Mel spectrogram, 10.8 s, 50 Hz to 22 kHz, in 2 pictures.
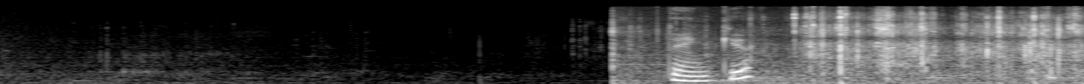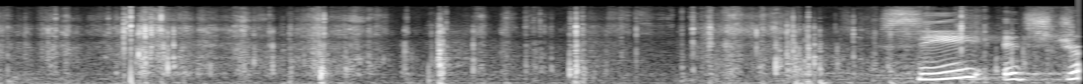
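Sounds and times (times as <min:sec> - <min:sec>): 
speech: 0:03.4 - 0:04.0, 0:10.0 - 0:10.8
dry paper crinkling as pulled out of a cup: 0:04.0 - 0:10.8.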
